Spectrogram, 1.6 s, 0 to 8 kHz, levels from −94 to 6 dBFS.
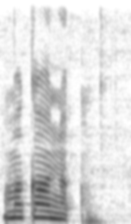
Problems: background sounds at intervals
